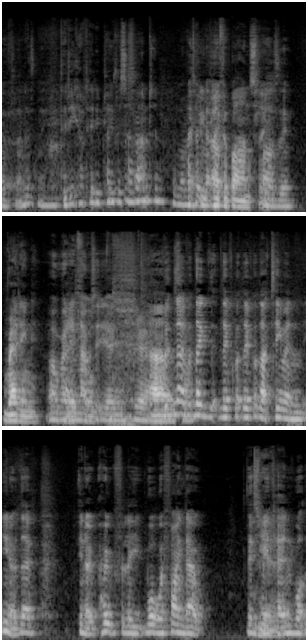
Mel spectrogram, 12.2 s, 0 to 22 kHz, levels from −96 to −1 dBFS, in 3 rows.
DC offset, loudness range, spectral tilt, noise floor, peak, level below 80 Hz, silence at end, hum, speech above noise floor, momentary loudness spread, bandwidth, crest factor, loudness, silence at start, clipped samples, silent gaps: under 0.1%; 4 LU; -6 dB/octave; -66 dBFS; -6 dBFS; -58 dBFS; 0 s; none; 36 dB; 13 LU; 16.5 kHz; 24 dB; -30 LUFS; 0 s; under 0.1%; none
